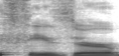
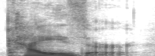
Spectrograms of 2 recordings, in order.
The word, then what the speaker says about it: Caesar: rome and we say caesar but actually his name then would have been pronounced kaiser and that's where the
